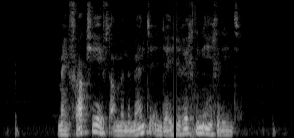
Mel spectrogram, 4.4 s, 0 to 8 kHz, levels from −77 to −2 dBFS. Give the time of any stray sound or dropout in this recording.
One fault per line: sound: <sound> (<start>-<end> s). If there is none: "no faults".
sound: dropout (2.6-2.6 s)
